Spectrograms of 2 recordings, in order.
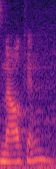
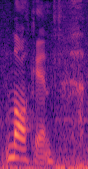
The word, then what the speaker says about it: Malkin: Steve also pointing out that you guys have to resign Malkin, and I never know if it's Malkin or Malkin because they pronounce it both ways. It's Malkin.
